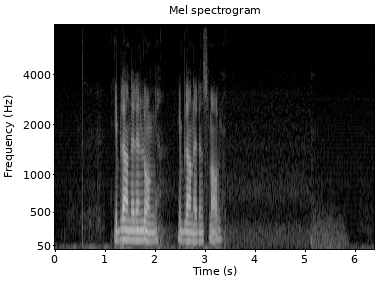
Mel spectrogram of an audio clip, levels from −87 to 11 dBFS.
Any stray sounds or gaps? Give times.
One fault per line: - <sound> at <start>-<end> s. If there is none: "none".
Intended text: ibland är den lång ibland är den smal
none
